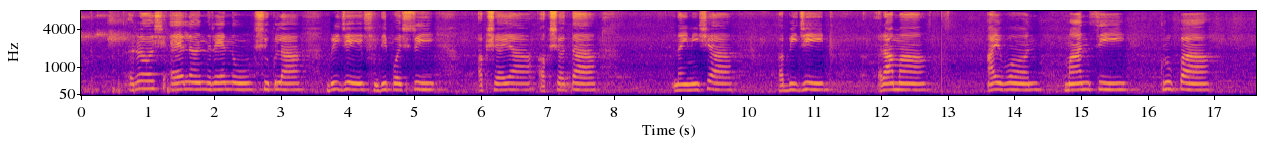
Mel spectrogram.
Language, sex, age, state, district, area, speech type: Goan Konkani, female, 45-60, Goa, Salcete, urban, spontaneous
